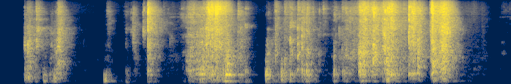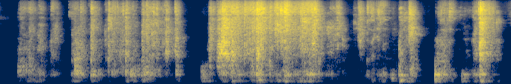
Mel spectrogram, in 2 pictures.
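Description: Books being handled and slid onto a shelf: a string of scraping and rustling noises, each lasting up to a second or so, with short pauses between them.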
